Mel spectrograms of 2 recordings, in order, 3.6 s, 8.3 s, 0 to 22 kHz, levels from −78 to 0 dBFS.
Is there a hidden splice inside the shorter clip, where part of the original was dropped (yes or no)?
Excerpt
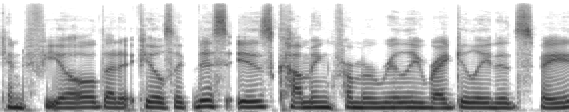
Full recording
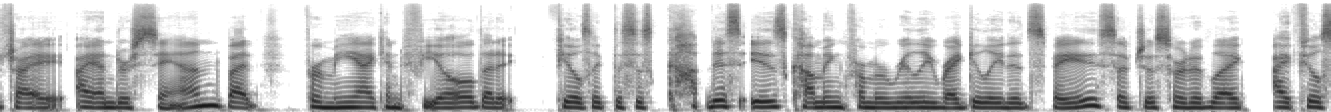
yes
